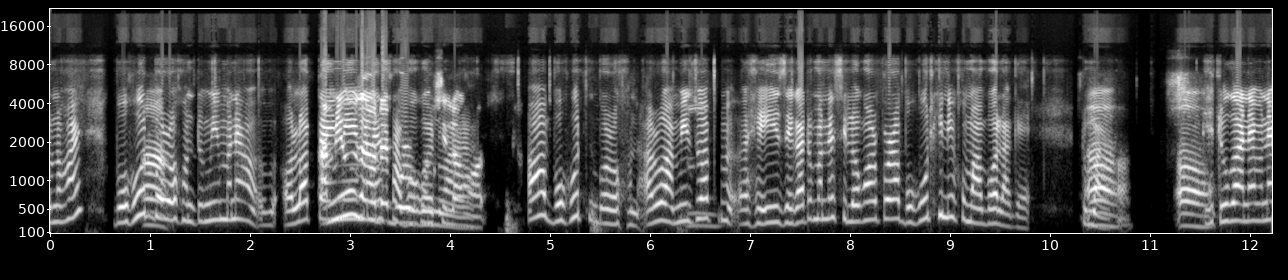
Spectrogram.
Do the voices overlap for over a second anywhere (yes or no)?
yes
